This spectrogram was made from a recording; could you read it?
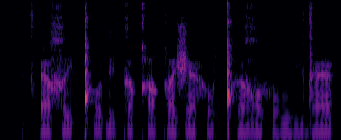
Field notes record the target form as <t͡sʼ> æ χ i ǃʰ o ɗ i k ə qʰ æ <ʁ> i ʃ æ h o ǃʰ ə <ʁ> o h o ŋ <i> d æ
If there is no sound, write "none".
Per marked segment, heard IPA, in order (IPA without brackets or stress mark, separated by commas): t͡sʼ, q, ʁ, i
